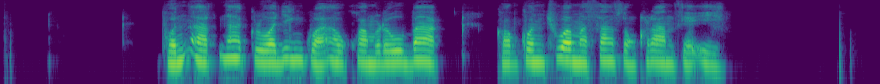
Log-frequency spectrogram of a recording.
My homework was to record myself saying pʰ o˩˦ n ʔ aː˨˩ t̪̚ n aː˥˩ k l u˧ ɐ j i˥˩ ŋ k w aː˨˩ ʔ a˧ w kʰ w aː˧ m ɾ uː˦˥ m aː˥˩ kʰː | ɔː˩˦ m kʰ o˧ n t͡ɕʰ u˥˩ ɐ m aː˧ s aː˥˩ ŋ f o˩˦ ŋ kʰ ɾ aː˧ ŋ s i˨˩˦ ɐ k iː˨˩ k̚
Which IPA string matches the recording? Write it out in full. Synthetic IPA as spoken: pʰ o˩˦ n ʔ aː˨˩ t̪̚ n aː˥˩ k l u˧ ɐ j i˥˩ ŋ k w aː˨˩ ʔ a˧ w kʰ w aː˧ m ɾ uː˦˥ m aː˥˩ kʰː | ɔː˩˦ ŋ kʰ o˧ n t͡ɕʰ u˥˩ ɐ m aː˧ s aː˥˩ ŋ s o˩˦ ŋ kʰ ɾ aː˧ m s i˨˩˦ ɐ ʔ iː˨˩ k̚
